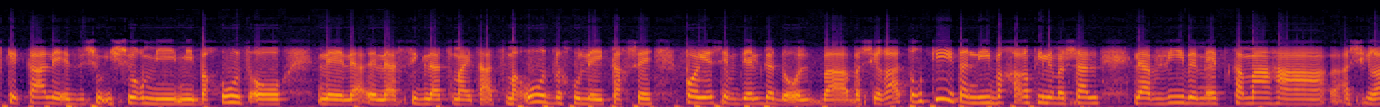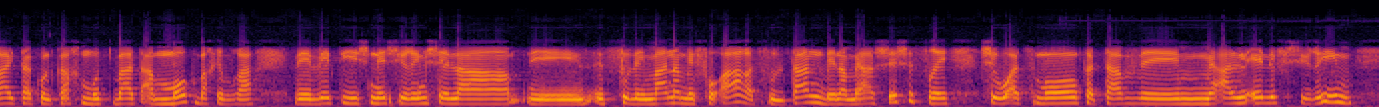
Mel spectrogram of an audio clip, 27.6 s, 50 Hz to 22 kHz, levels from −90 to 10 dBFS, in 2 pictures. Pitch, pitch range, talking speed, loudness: 195 Hz, 180-210 Hz, 100 wpm, -15 LUFS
